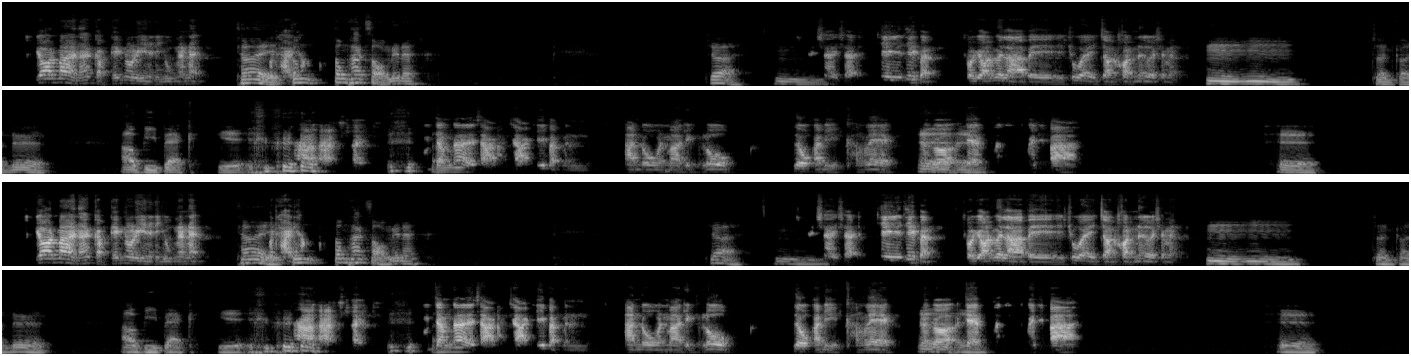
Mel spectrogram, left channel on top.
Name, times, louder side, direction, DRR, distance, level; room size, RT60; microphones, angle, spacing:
voice 1, 0.3-2.1 2.7-3.0 8.1-11.8 17.0-17.7 18.4-19.9 20.3-21.3 22.0-23.0 23.3-23.9 24.3-24.8, right 5 dB, 55° right, 0.9 m, -23 dB
voice 2, 2.4-4.2 7.1-7.4 7.7-8.2 12.0-13.0 13.7-14.5 15.3-17.2 17.9-18.7 23.2-23.8 26.8-27.2, left 2 dB, 45° left, 3.3 m, -31 dB
7.4 x 2.6 x 2.6 m
head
